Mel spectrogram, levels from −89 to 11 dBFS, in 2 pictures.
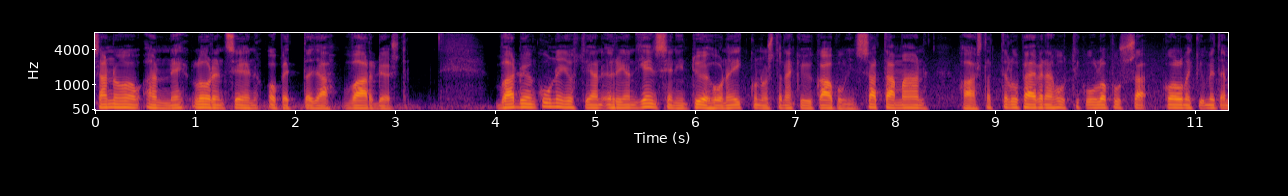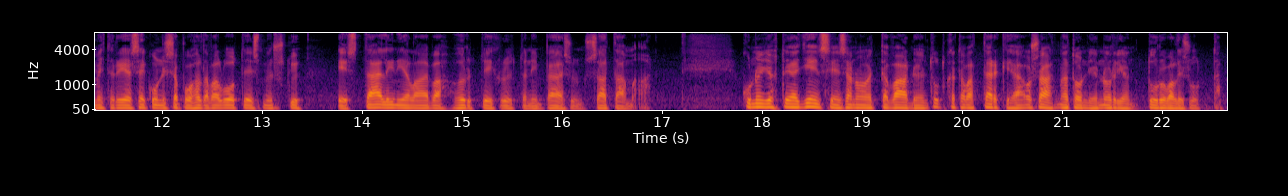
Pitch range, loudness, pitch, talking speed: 95-115 Hz, -21 LUFS, 105 Hz, 105 wpm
